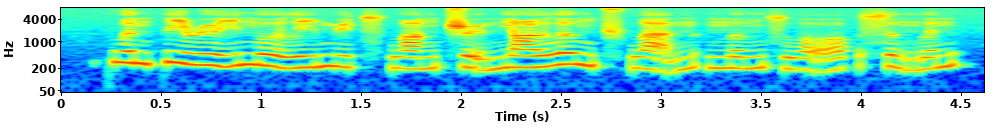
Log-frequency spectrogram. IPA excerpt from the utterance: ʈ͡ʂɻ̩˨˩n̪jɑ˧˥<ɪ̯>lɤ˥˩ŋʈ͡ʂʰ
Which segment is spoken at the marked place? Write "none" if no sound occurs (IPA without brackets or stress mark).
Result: ʊ̯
